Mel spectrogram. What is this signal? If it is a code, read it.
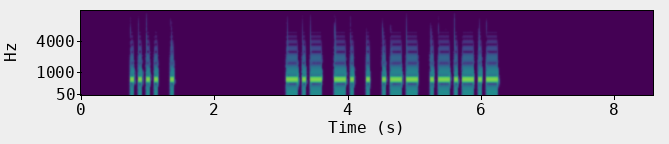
Morse code, heard as a keyed tone, about 20 wpm, 700 Hz. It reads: HE KNEW.
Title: 4x Word-Spacing - Sentences from Top 400 Words - 20wpm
